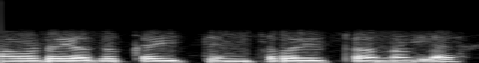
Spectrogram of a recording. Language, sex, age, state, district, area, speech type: Malayalam, female, 30-45, Kerala, Palakkad, urban, conversation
